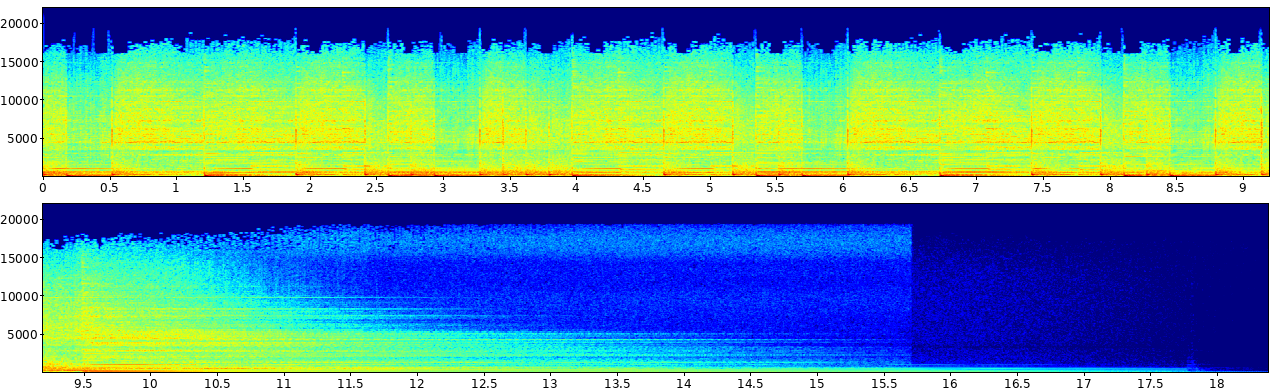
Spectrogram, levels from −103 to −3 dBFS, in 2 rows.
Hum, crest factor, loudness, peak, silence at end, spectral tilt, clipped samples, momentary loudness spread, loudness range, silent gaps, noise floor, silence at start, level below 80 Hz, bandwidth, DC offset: none; 22 dB; -20 LUFS; 0 dBFS; 4.65 s; -4 dB/octave; under 0.1%; 15 LU; 14 LU; none; -81 dBFS; 0 s; -34 dBFS; 18 kHz; under 0.1%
